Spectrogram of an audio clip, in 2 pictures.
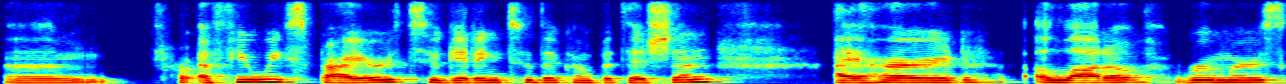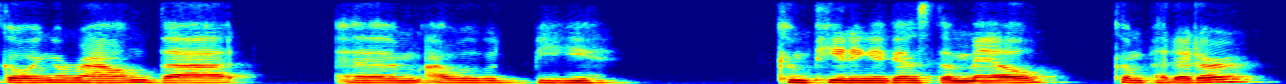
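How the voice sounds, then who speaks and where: Soft-spoken Swedish woman guest. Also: mid-range voice, little pitch movement, measured pace. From Sweden. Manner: soft-spoken, hesitant with fillers. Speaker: guest athlete.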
